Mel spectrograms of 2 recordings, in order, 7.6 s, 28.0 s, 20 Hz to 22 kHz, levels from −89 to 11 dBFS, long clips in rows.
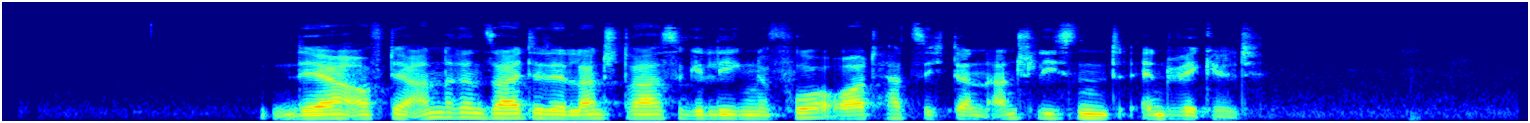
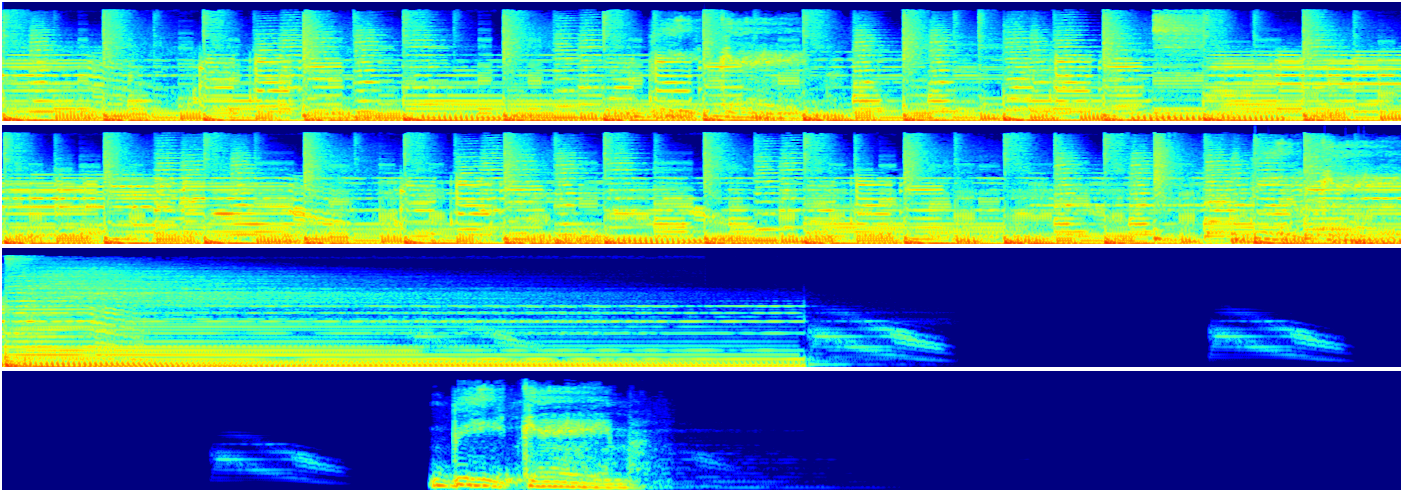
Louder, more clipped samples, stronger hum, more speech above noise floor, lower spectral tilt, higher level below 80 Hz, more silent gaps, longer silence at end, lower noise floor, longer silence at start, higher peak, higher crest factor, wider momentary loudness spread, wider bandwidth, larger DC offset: second, -27 LUFS vs -14 LUFS; neither; neither; second, 48 dB vs over 71 dB; about the same, -5.5 dB/octave vs -5 dB/octave; second, -78 dBFS vs -16 dBFS; second, none vs 18.88-20.01 s, 20.79-22.02 s, 22.75-23.00 s; second, 1.35 s vs 3.8 s; second, -75 dBFS vs under -90 dBFS; first, 1.35 s vs 0 s; second, -8 dBFS vs 0 dBFS; first, 20 dB vs 14 dB; first, 13 LU vs 10 LU; second, 10.5 kHz vs 17 kHz; neither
